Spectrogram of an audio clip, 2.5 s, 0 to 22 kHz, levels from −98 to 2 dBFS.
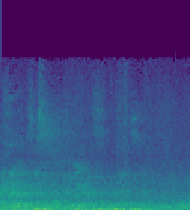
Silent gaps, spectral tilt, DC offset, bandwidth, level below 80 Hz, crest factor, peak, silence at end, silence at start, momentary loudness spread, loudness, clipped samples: none; -5 dB/octave; under 0.1%; 14 kHz; -32 dBFS; 14 dB; -12 dBFS; 0 s; 0 s; 7 LU; -35 LUFS; under 0.1%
